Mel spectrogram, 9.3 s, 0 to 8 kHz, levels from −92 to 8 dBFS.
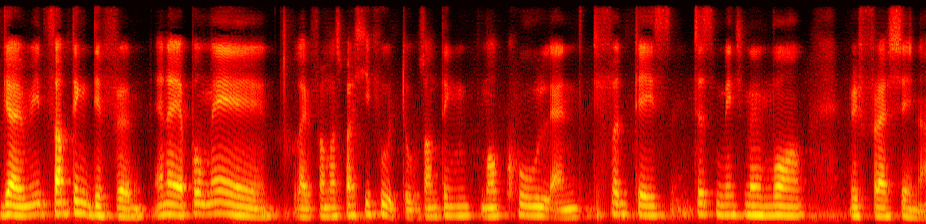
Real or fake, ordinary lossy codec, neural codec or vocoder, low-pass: fake; none; codec, 24 kHz, 0.9 kbps, WavTokenizer, large speech release; 7.2 kHz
